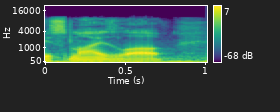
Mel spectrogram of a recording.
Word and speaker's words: Smyslov: the world champion and vasili smlo or some people say smlo and it was played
